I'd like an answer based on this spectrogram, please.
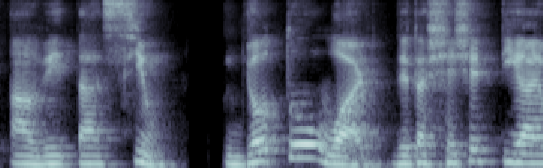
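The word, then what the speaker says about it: invitation: ফরাসিতে ওইটা হবে কি আভিতাসিয়ন।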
